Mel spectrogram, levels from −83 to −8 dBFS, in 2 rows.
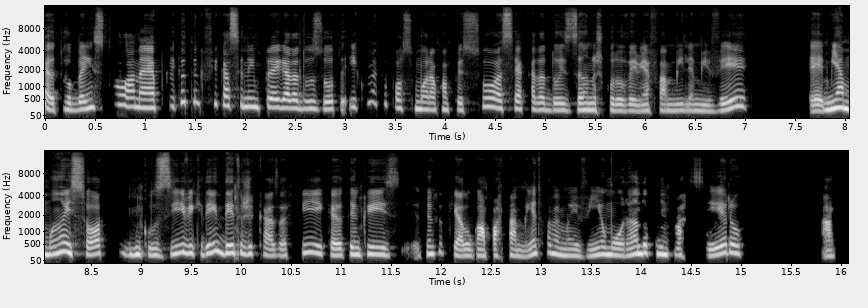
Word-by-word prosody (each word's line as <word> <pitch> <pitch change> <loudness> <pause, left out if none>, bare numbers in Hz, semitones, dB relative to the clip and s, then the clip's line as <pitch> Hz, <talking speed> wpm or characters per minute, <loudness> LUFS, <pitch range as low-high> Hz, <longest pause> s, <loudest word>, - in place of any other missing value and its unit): É, - - +6
eu - - +2
tô 195 -3 -3
bem 200 +6 +1
só, 275 +5 -1
né. 240 -2 +5
Por 235 - -22
que 275 - -10
que 405 - -3
eu 405 - -2
tenho 400 -2 -9
que - - -26
ficar 340 -4 -2
sendo 290 -2 -2
empregada 245 -2 +2
dos 215 -1 -4
outros 205 +1 -2
e 255 - -6
como 390 +11 -14
é - - -13
eu 335 - -12
posso 235 -2 -5
morar 195 -3 0
com 190 - -4
uma 190 - -7
pessoa 245 +6 -2
se 225 0 -3
a 210 - +1
cada 200 -2 -3
2 180 -1 -3
anos, 185 -1 +1
quando 165 -2 -2
vem 165 0 -1
minha 165 +2 -2
família 170 0 -4
me 165 -2 -3
ver, 210 - 0 0.6
eh, 155 0 +2
minha 230 +6 +6
mãe 225 +5 +5
só 205 +1 +2 0.2
inclusive, 195 +3 +1
que 195 - -9
nem 250 +6 +4
dentro 230 -1 +3
de 210 - -1
casa 165 -4 -4
fica, 230 -6 0
eu 175 -1 +2
tenho 195 +2 +1
que 200 -1 +2 0.2
eu - - -14
tenho 215 0 -1
que - - -10
o - - -20
quê? 200 -6 -2
Alugar 165 +1 +3
1 160 - +4
apartamento 170 +4 -2
pra 245 - -4
minha 205 -4 +1
mãe 170 -1 -2
vim 160 +4 -3
eu 200 - +3
morando 190 +5 +3
com 215 -3 +2
1 - - +3
parceiro, 200 +5 0 0.8
a - - 0
205 Hz, 260 wpm, -24 LUFS, 180-235 Hz, 0.8 s, É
